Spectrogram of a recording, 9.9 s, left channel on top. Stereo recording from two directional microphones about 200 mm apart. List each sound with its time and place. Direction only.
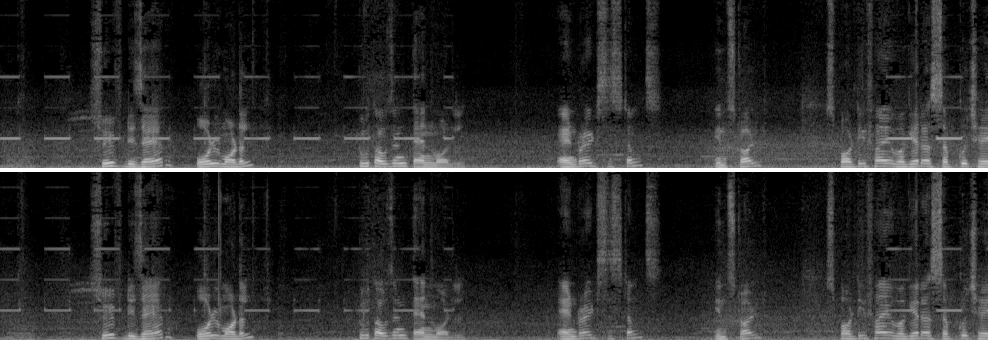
0.9 s speech: 5° left (ahead or behind)
3.7 s speech: 30° left (ahead or behind)
5.6 s speech: 25° left (ahead or behind)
